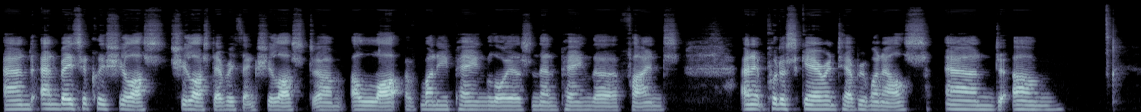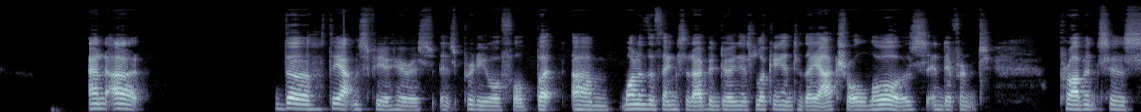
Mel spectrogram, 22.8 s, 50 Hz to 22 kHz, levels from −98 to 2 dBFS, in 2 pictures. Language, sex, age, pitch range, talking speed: English, female, 60-79, 135-165 Hz, 160 wpm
